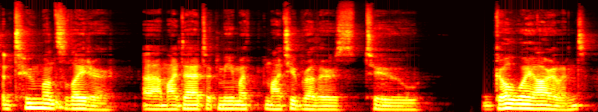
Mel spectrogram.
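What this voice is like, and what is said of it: Striking, distinctive accent. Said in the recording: “So your accent is incredible.”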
